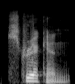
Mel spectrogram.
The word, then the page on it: stricken: American English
